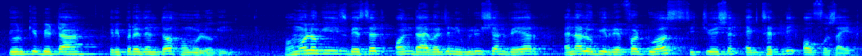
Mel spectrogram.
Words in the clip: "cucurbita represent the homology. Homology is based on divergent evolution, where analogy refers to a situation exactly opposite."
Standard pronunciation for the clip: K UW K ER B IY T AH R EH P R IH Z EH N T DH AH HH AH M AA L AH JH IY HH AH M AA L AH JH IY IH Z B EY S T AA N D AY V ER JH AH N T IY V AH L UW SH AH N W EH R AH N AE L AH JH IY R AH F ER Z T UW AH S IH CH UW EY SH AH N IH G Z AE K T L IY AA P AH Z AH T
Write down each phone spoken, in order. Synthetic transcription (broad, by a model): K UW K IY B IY T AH R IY P R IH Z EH N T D AH HH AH M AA L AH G IY HH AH M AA L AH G IY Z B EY S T AA N D AY V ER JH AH N IY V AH L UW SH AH N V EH R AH N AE L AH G IY R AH F ER T UW AH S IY CH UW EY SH AH N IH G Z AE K T L IY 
